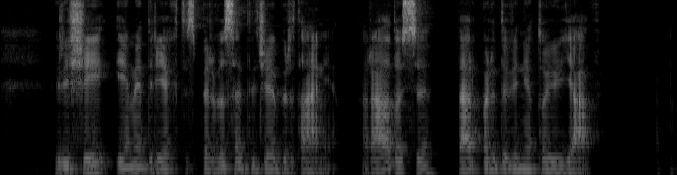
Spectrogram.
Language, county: Lithuanian, Tauragė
